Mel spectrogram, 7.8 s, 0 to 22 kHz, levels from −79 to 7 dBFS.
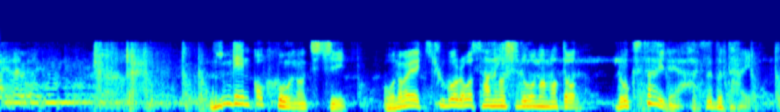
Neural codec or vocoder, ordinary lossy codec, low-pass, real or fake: codec, 24 kHz, 1.5 kbps, HILCodec; none; 5.4 kHz; fake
